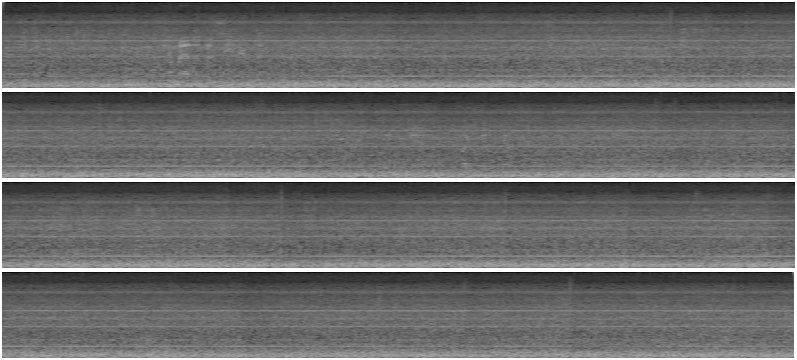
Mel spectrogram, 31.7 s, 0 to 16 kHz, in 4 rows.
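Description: Steady cabin noise of a Boeing 737-800 in flight, heard from a window seat behind the wing: a deep, even rumble of the CFM56 engines and airflow, with a few faint steady whining tones above it.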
